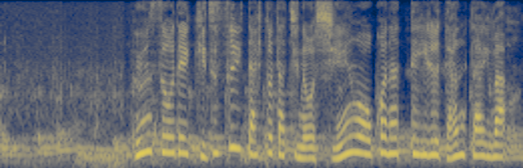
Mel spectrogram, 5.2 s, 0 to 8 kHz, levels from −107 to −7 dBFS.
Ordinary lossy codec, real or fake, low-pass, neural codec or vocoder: none; fake; none; codec, 16 kHz, 16 kbps, FunCodec, trained on Chinese and English, 50 frames a second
